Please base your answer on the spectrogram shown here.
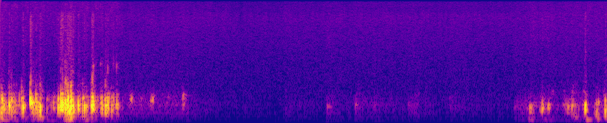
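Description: Short gurgling bubbling runs from the belly, a near-silent pause, then more gurgles; ordinary bowel sounds.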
